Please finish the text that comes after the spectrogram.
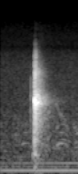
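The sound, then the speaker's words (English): A single crisp finger snap cracks out against near silence, bright and sharp, with a short ringing decay afterward. No one speaks. “Uh, Go ahead. Snap your fingers.”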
